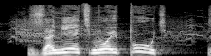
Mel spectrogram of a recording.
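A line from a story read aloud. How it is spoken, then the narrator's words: Shouting. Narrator (Russian): закричал Маугли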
